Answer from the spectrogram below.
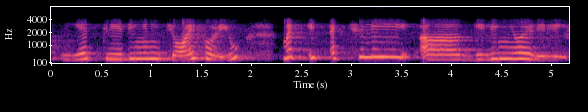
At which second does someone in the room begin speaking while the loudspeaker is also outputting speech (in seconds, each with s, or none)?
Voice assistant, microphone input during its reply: none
